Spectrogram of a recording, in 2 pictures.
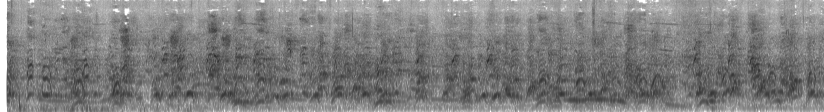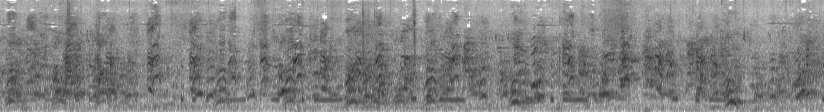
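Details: Puppy barking and yipping almost without pause, a dense run of sharp, bright yelps that overlap one another for about twenty seconds with hardly a quiet gap.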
